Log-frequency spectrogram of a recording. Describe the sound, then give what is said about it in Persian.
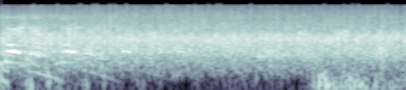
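Audience applause: loud, dense clapping that forms a continuous wash of sound from start to finish. “حالا باید قشنگ دست بزنید جانانه غیرتی باید دست”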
